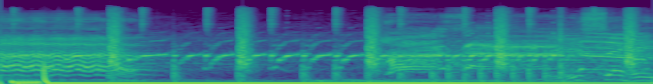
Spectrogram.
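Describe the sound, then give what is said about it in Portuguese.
A warbling pickup truck alarm, set off by a heavy bass sound system, wails steadily and loudly for the whole stretch, riding over a thick booming bass layer punctuated by sharp, regular percussive hits. “Os gravão pesado tão tremendo os carandá, e os alarmes das caminhonetes já começaram a disparar.”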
